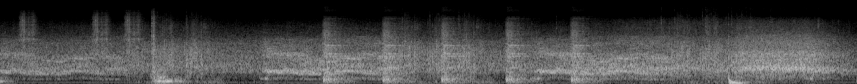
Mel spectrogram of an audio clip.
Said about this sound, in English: You heard a crowd chant in Carolina.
